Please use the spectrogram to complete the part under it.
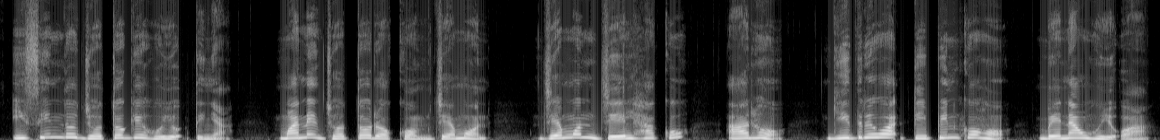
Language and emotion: Santali, neutral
